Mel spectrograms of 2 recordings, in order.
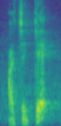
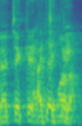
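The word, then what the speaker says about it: attiéké: Déjà on va prendre notre atcheke, voilà la marque ivoirienne. Là, tu as bien prononcé, la bonne prononciation. Ah oui, c'est atcheke.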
